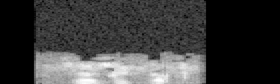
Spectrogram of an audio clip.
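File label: Mesa Police Department Superstition Dispatch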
